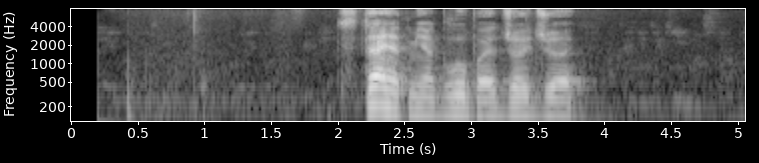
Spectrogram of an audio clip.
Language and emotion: Russian, angry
